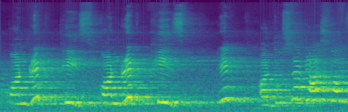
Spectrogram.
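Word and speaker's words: Chondrichthyes: आप मेरे साथ बोलिएगा बिकॉज प्रोनाउंसिएशन इसका टफ है। कॉन्ड्रिक्थिस।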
